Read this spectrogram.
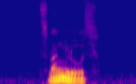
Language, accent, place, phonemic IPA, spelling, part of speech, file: German, Germany, Berlin, /ˈt͡svaŋloːs/, zwanglos, adjective, De-zwanglos.ogg
- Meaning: casual, relaxed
